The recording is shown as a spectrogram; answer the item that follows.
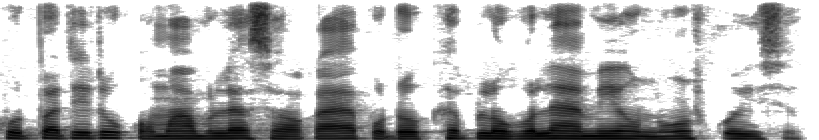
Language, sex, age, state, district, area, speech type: Assamese, female, 60+, Assam, Dhemaji, rural, spontaneous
